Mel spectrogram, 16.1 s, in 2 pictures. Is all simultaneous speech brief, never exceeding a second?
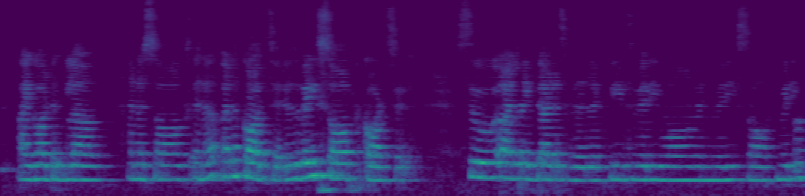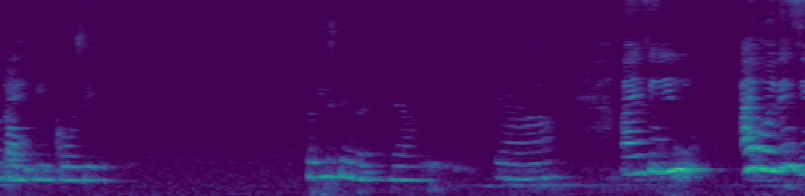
Yes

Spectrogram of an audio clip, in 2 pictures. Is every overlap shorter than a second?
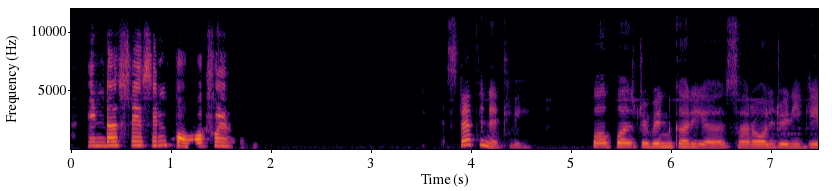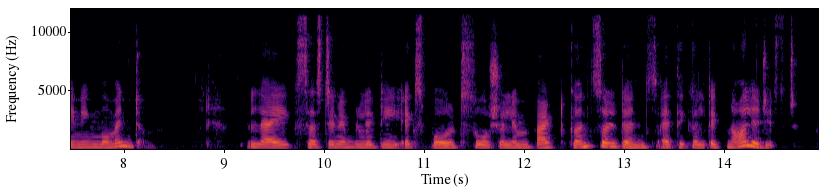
Yes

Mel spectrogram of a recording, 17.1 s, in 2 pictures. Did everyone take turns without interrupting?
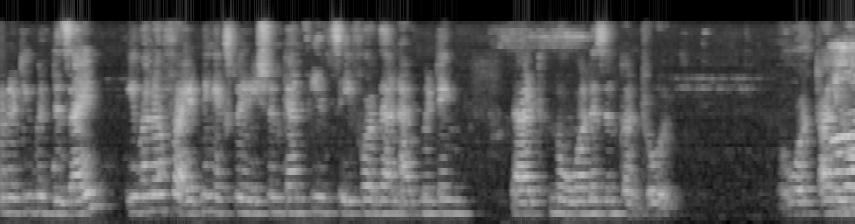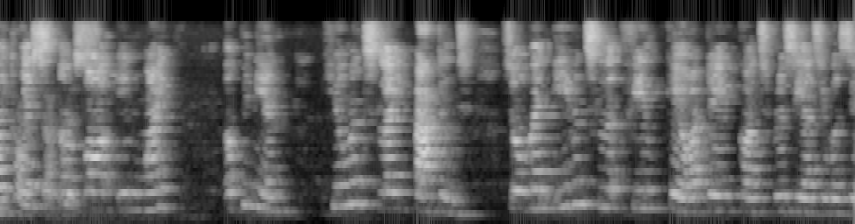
No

